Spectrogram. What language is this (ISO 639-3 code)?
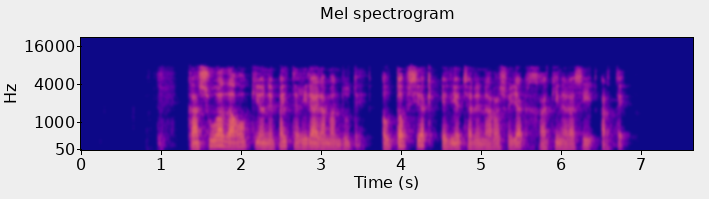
eus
